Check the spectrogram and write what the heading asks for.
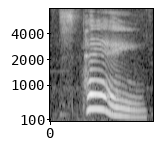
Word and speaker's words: Spain: Spain. – Spain, dice la S nada más.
